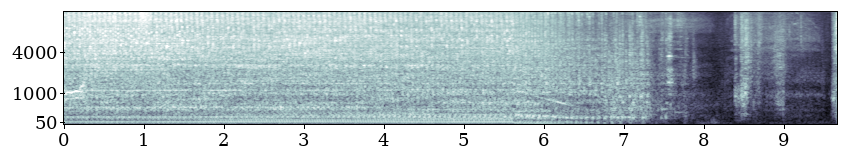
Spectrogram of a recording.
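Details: John Deere 318 twin-cylinder engine running; steady regular beat at constant speed, then winds down smoothly and stops; runs cleanly.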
